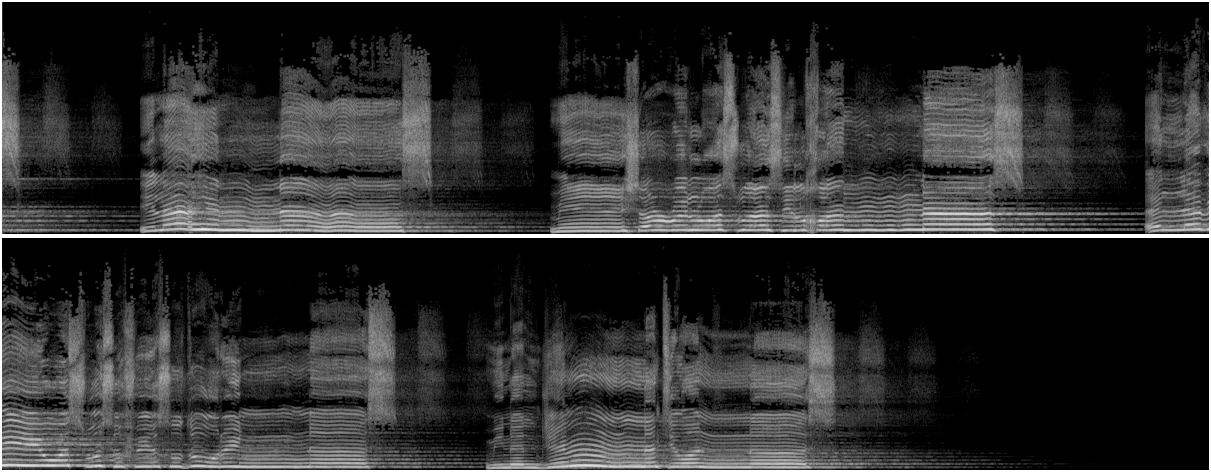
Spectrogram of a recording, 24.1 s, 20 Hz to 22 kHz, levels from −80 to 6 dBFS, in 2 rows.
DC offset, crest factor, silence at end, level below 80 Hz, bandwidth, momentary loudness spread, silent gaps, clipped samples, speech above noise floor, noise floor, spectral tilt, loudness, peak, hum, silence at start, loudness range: under 0.1%; 16 dB; 3.45 s; -76 dBFS; 18.5 kHz; 14 LU; none; under 0.1%; over 75 dB; under -90 dBFS; 1 dB/octave; -15 LUFS; 0 dBFS; none; 0 s; 8 LU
